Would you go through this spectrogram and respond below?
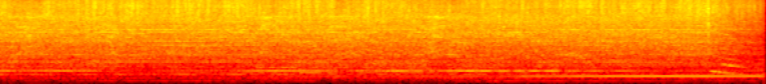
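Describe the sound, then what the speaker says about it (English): A vacuum cleaner runs steadily, hoovering up leftover cremation ashes from the floor, its motor drone loud and continuous with a constant whine throughout and no voices. "The first thing she did was hoover up the rest of Grandpa Joe's ashes."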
